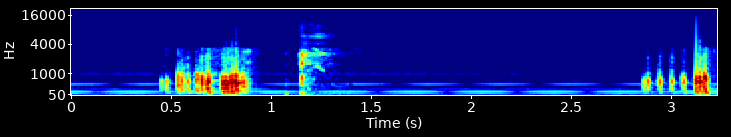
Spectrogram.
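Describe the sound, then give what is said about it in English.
A pug named Bugsy snorts and snuffles in three rough, wheezy bursts separated by short pauses, over a steady low electrical hum. “His pug.”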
